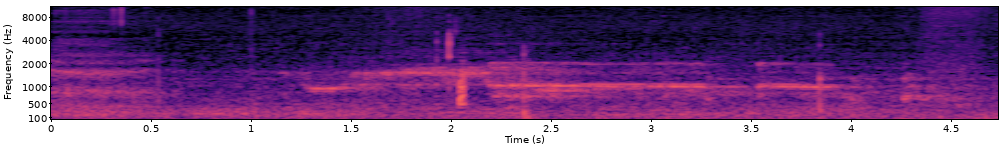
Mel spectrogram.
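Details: Jaba the cat, up on a high perch, makes a run of drawn-out tonal meows over about three seconds, broken into several segments, with small clicks and knocks in the background.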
